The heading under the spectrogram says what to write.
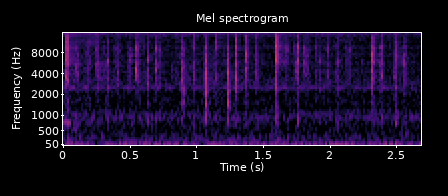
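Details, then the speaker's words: Riskeyboard 70 keyboard, enter key with latest improved magnetically-stabilized stabilizer design, compared to oldest stem that makes noise. Crisp even clicks with no rattle or ping from the long key; stabilizer essentially silent, working properly. "now let's compare it to the latest and greatest which is the enter key here it's basically no sound from the stem menu from the stabilizer anyway"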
